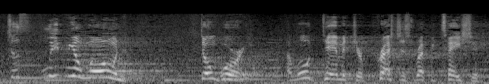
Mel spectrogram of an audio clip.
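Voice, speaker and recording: High-pitched, resentful boy. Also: sing-song, moderate pace. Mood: angry, resentful. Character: rebellious, resentful young boy snapping at father. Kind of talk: video game voice acting. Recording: echoey long reverb with music. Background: game music.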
